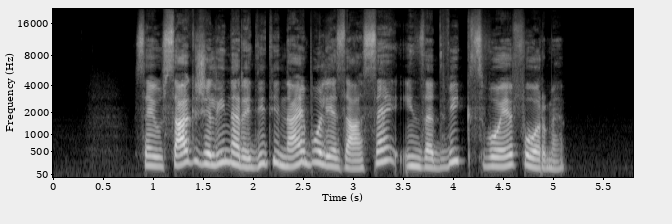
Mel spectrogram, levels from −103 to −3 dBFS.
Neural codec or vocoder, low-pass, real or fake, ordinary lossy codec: vocoder, 44.1 kHz, 128 mel bands, Pupu-Vocoder; none; fake; none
